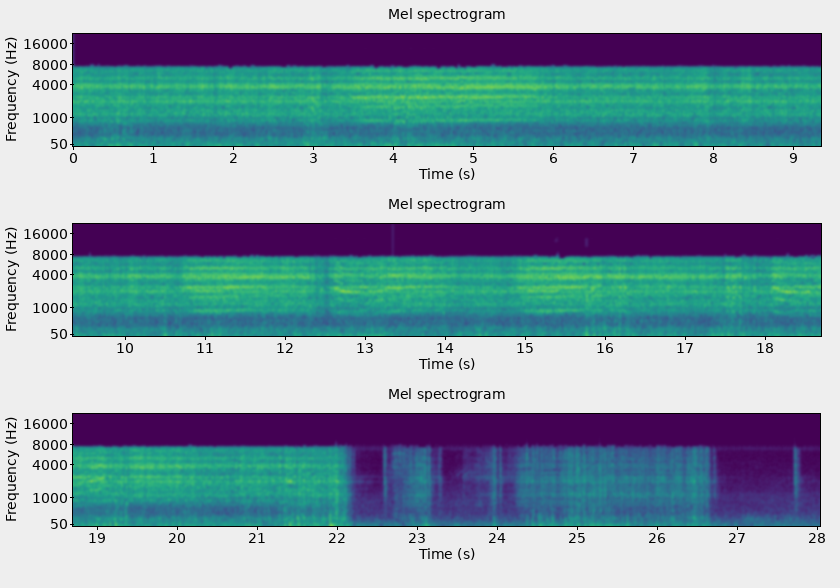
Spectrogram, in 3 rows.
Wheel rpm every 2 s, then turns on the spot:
230, 220, 220, 230, 230, 230, 220, 220, 230, 220, 190, 10, 30, 10.
22-28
